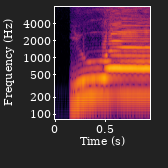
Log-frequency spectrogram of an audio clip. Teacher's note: Mad lazim kena baca 6 harakat. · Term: mad lazim kalimi mustaqqal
